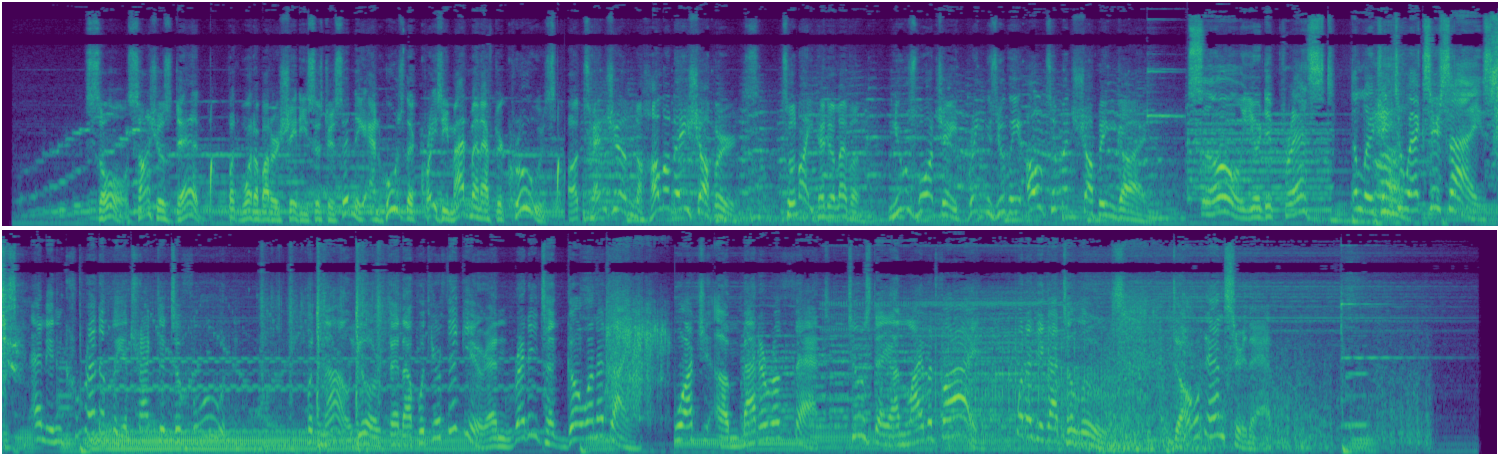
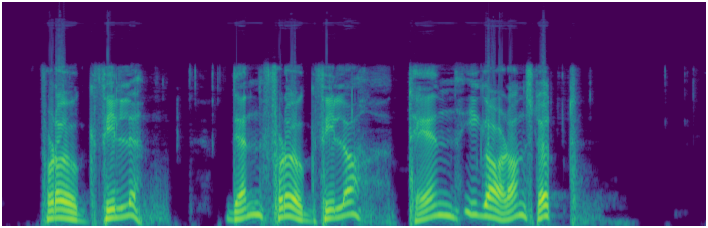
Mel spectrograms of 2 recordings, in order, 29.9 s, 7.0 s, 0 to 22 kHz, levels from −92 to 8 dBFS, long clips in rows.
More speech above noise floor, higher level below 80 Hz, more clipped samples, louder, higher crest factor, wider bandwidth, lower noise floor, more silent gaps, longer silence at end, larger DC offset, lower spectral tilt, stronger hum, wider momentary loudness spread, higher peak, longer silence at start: second, 28 dB vs 52 dB; about the same, -40 dBFS vs -40 dBFS; neither; second, -18 LUFS vs -12 LUFS; about the same, 16 dB vs 14 dB; first, over 20 kHz vs 8.4 kHz; second, -46 dBFS vs -63 dBFS; neither; second, 0.65 s vs 1.3 s; neither; second, -3.5 dB/octave vs -6.5 dB/octave; neither; second, 8 LU vs 14 LU; about the same, -2 dBFS vs 0 dBFS; second, 0.1 s vs 0.4 s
